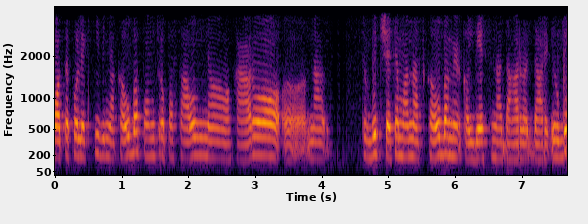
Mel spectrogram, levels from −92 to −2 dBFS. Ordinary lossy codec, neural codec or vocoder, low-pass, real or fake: MP3, 32 kbps; codec, 16 kHz in and 24 kHz out, 1 kbps, XY-Tokenizer; 3.6 kHz; fake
